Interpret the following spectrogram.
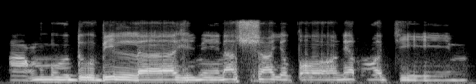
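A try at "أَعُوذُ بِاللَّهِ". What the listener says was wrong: Billah ya, koreksiannya a'udzu billah, a'udzu ya, za ya, pengucapan za dia lidah dengan gigi seri atas, za, a'udzu. A dan ain itu juga tidak boleh tersambung, nggak boleh bergabung, tidak, tapi a'u, a'udzu billah ya.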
